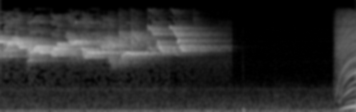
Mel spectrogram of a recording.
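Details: Ultramarine grosbeak in Nordeste song style: a bright warbling phrase of quick, tumbling whistles fading out after about two seconds, followed by quiet and a brief harsher sound at the end.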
